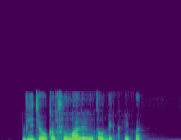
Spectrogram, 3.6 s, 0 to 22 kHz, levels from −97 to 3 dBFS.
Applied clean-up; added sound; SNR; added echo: neural mask model DeepFilterNet 3.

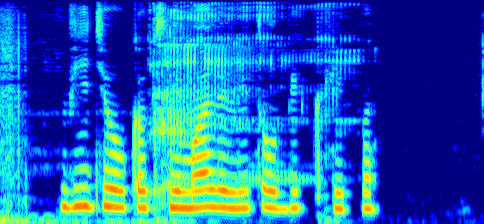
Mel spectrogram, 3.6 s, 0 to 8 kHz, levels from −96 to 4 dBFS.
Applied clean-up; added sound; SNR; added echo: classical method Wiener filter.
